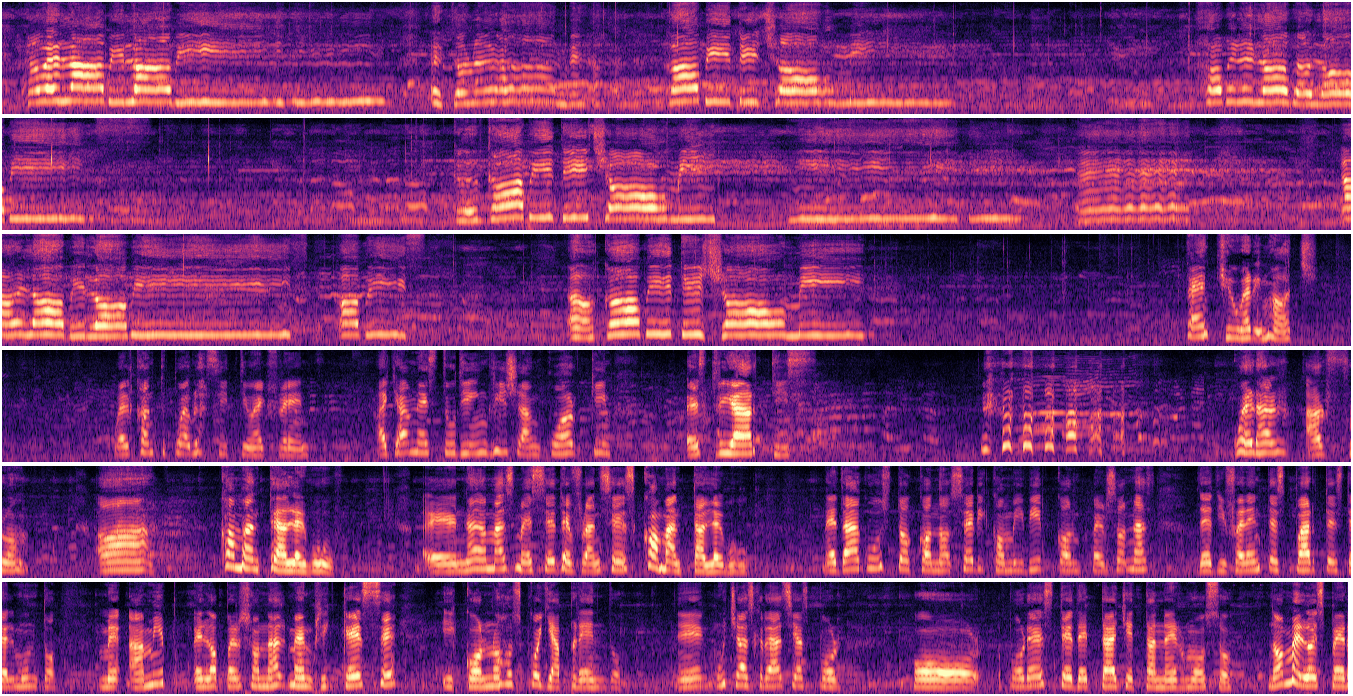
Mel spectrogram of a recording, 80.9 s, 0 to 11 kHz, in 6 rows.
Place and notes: de Mayo, Centro histórico de Puebla, Puebla, Pue., Mexique - Puebla - 5 de Mayo
Puebla (Mexique)
Quelques minutes avec Clara "Street Artist" de Puebla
